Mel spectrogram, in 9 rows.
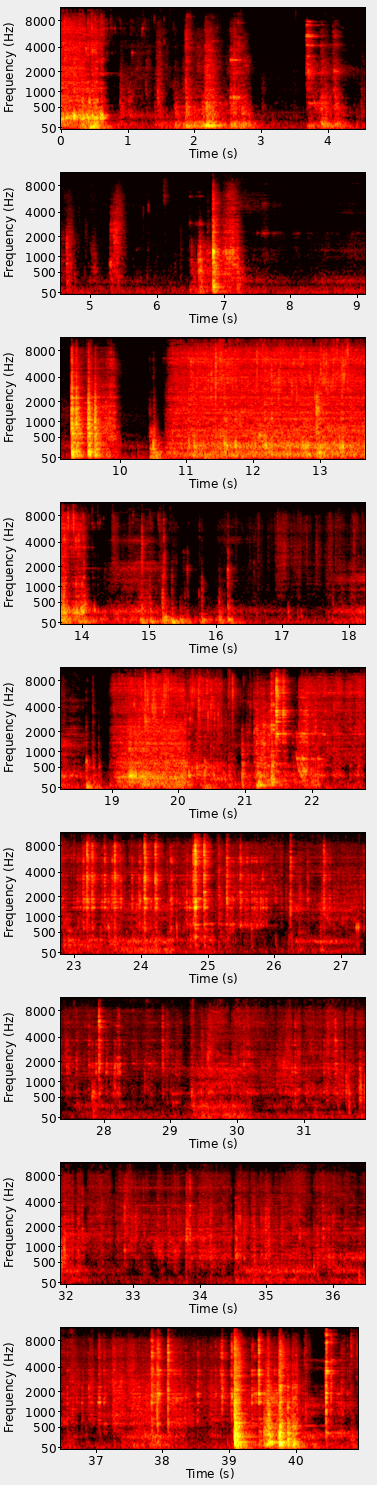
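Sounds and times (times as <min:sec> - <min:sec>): tap water running into sink: 0:00.0 - 0:00.8, 0:10.6 - 0:14.2, 0:19.0 - 0:22.8
dishes knocking and clinking: 0:03.7 - 0:04.4, 0:09.3 - 0:09.9, 0:39.0 - 0:40.6.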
